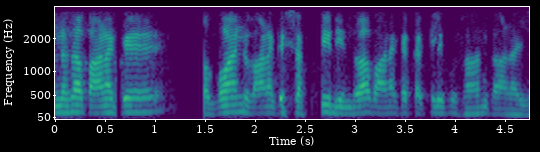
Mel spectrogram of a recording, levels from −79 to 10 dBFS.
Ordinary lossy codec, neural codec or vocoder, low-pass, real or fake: none; none; 3.6 kHz; real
